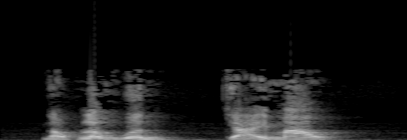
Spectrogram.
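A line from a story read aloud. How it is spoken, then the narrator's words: Loud cry. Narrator (Vietnamese): lớn tiếng kêu lên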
